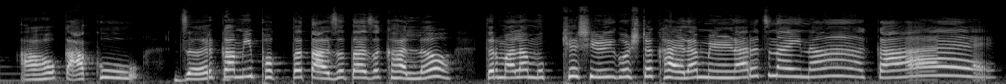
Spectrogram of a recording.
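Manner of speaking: put-on squeaky voice. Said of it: "डुकरी चिरक्या आवाजात म्हणाली".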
